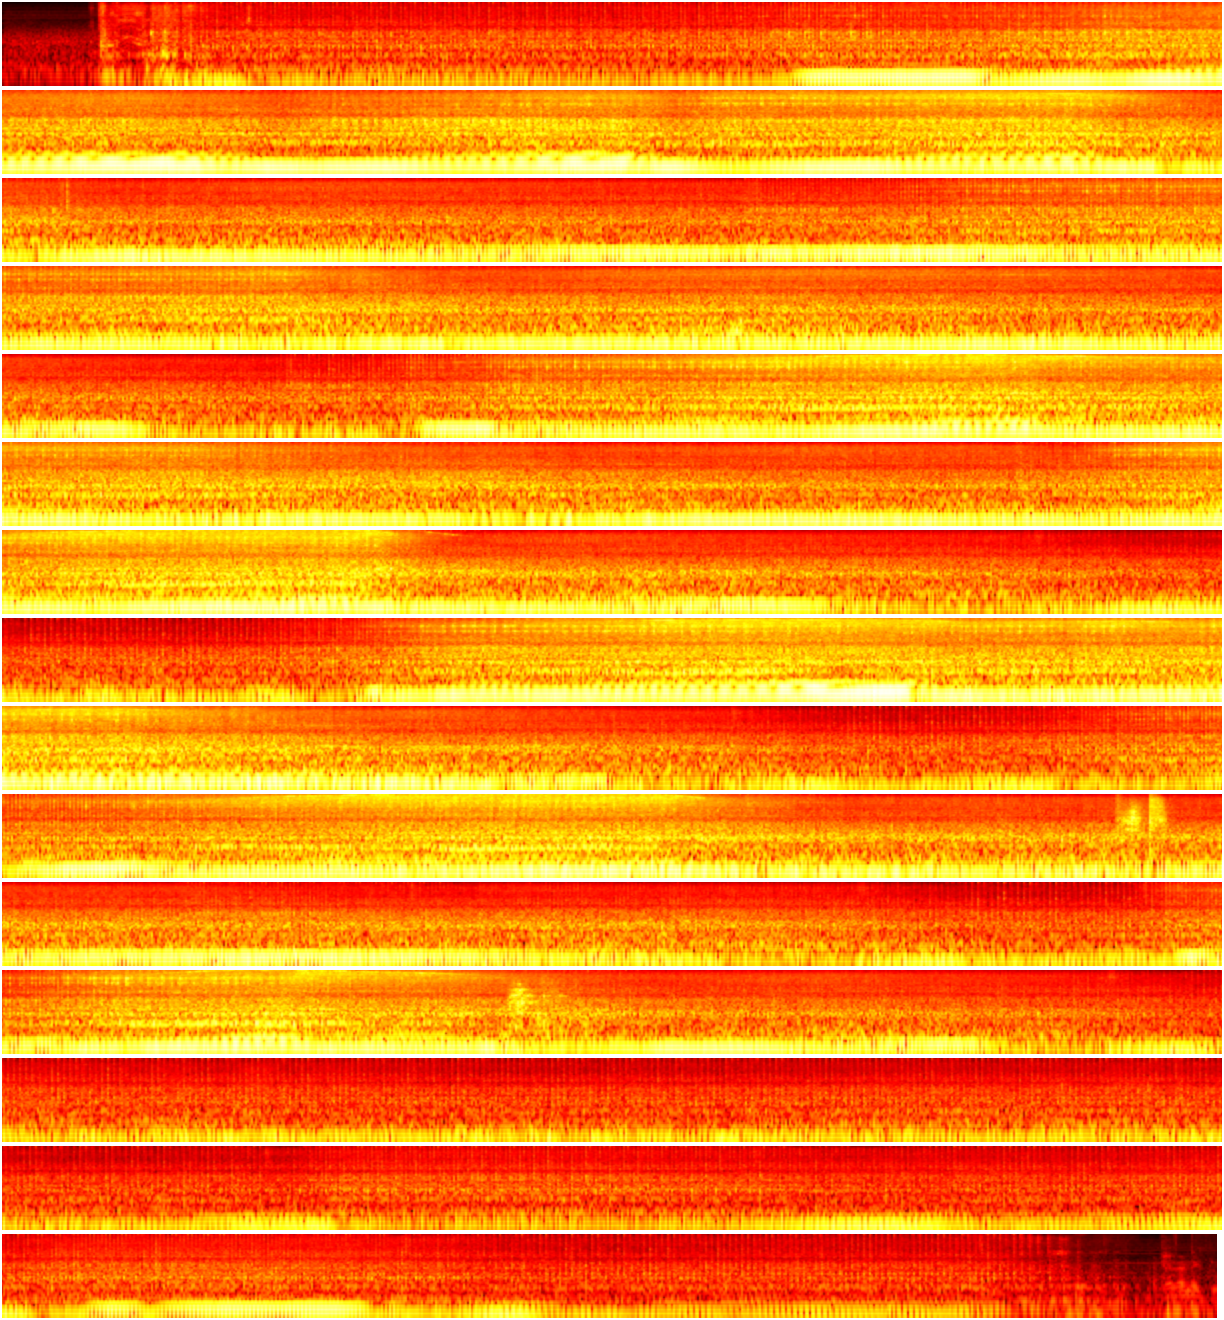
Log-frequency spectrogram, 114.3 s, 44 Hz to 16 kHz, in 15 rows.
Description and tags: This recording i did to a short film, it is a miks of several microphones in motor biheind the car and near the wheel. I used dpa dpa lavalier mkh 406 schoeps cmc 5 and mkh 60.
